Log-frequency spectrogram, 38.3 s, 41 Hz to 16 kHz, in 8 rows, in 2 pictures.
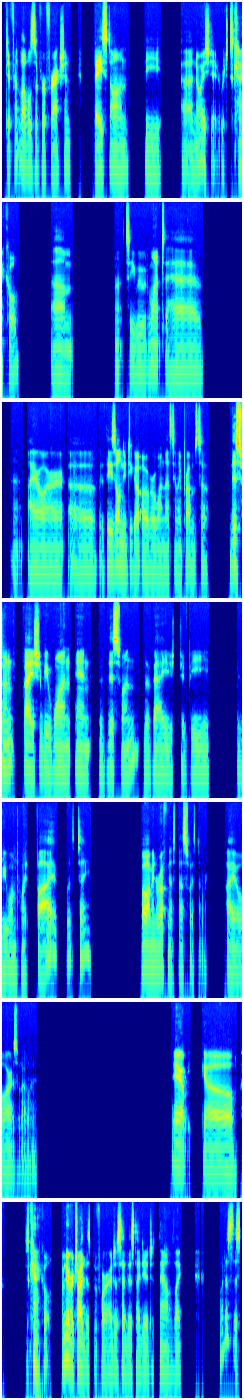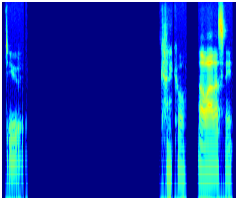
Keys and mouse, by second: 0.2 middle click, 2.7 click, 3.0 click, 3.3 click, 4.8-6.4 drag, 6.7 click, 7.5 click, 8.6 click, 10.2 click, 10.5 click, 21.4 g, 25.0 middle click, 26.7 click, 27.0 click, 28.1 click, 29.3 middle click, 31.3 middle click, 32.3-33.6 middle drag, 33.8 shift+middle click, 36.4 middle click, 36.9 middle click, 37.2 click.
